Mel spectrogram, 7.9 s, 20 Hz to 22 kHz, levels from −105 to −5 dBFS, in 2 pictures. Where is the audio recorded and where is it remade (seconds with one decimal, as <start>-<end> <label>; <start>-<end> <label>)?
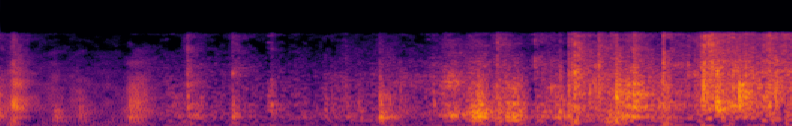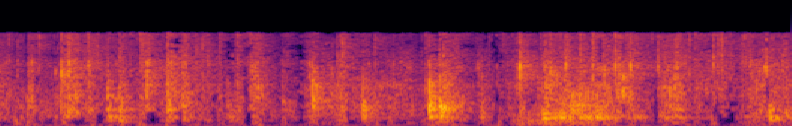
0.0-0.8 remade; 0.8-7.9 recorded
